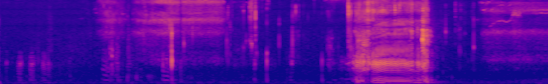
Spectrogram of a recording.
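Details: A Chihuahua reverse sneezing: short snorting, sniffing breaths, then a loud, drawn-out honking inhalation.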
